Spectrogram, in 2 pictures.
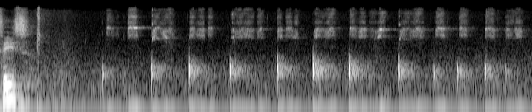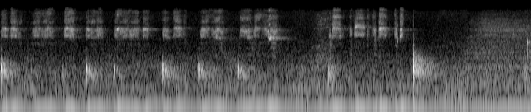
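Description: A marker squeaks and taps across a whiteboard.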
